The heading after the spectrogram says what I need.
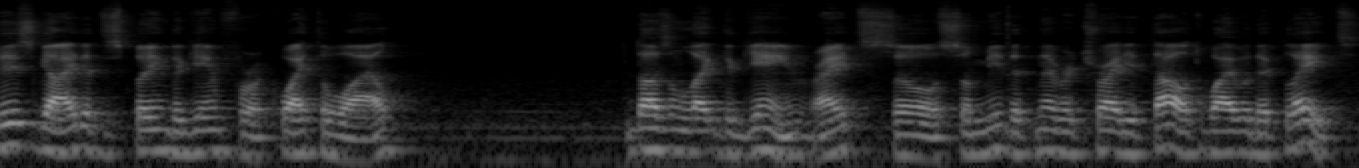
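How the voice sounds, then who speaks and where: Talking at a fairly slow pace in a Serbian accent, a man with a medium pitch keeps his intonation fairly even amid audible room echo. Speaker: gaming YouTuber. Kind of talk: casual video commentary. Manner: halting, many fillers and repetitions.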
